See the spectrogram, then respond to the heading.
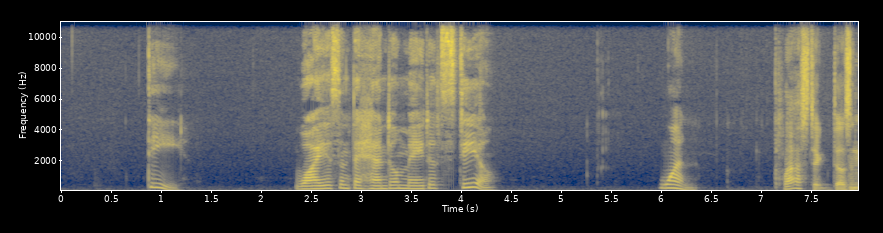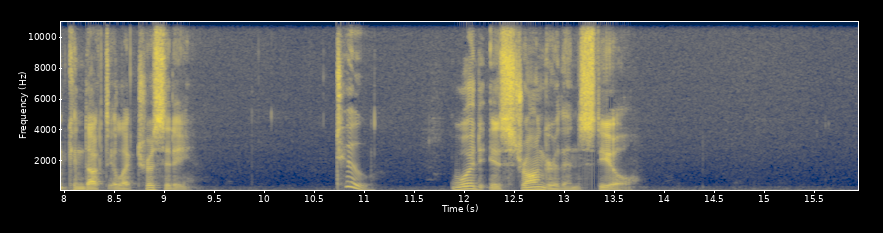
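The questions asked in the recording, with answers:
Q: Why isn't the handle made of steel?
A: 1: Plastic doesn't conduct electricity.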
